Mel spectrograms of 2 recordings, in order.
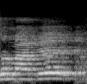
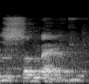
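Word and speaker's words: snake: Walaupun ditulis senake, kita mengucapkan pasti snack.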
